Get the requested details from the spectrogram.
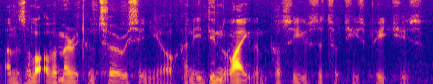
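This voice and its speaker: A man, a guest telling stories from his upbringing in a relaxed, hesitant way with many fillers. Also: deep voice, fast, slight background noise. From Cottingham, near Hull, England. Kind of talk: casual storytelling interview.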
